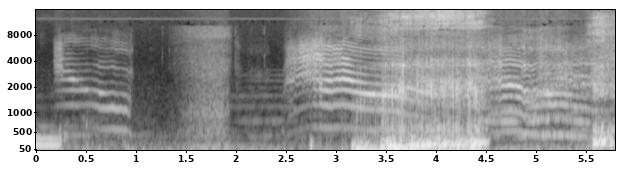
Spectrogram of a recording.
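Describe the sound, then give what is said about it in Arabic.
A cat meowing as it enters a room: several drawn-out, wailing meows with high, bending tones, loud and following one after another with short gaps between them. “ولقيت القطة داخلة.”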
